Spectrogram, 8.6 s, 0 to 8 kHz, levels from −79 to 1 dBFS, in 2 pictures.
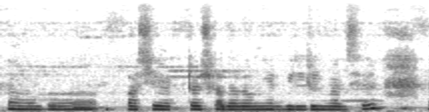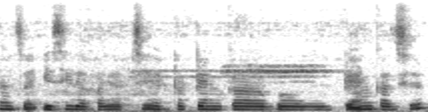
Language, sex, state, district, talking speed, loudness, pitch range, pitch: Bengali, female, West Bengal, Purulia, 125 wpm, -18 LUFS, 210-225 Hz, 220 Hz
